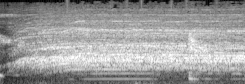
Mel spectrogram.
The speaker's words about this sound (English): Thousands of cheers and one honk from the Vuvuzela.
